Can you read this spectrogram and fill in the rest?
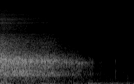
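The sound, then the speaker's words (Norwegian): A slow, breathy exhale through the mouth after holding the breath, part of a guided breathing exercise, soft, a steady airy rush that gradually fades out over about a second, with no talking. “Og pust ut.”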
